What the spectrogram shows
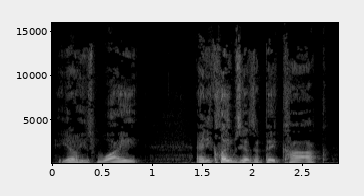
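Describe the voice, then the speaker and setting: A man's voice: lowish voice, normal speed, warm tone. A man in his thirties hosting a solo podcast, talking casually and candidly, rambling and tripping over his words as he goes. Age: 30s. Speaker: podcast host.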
